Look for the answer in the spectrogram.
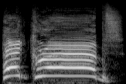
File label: headcrabs, male; Half-Life 2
